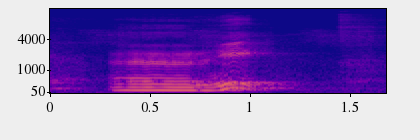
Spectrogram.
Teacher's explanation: ऋ रे ये मूर्धा से होता है। तो ऋ का उच्चारण स्थान मूर्धा से है।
